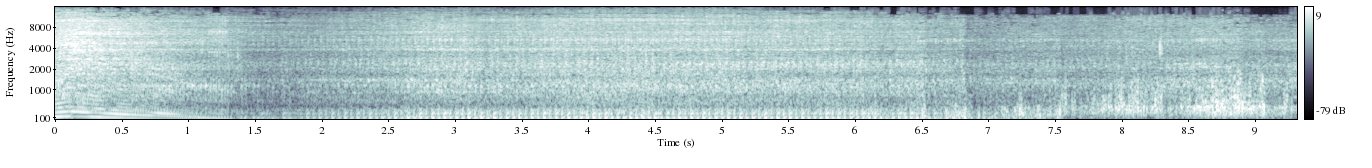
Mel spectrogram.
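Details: Stored Honda Rebel 250 Special (MC13) in a start-up and operation check: it fires and settles quickly to a steady, even idle beat of about three to four pulses a second. No knocking; no abnormal engine noise.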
